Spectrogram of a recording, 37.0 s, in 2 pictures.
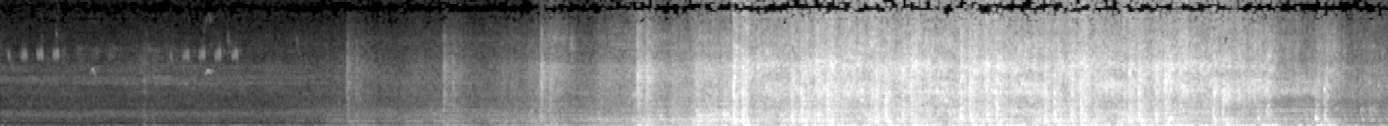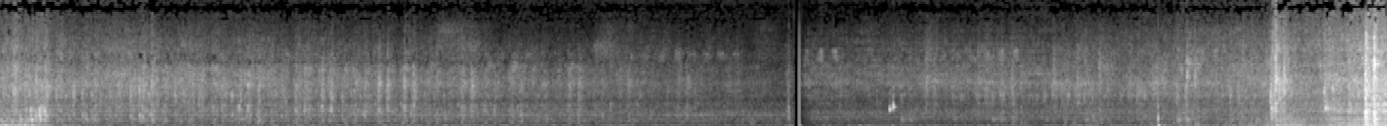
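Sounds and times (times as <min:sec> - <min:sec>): train wheels clattering: 0:04.5 - 0:28.0, 0:30.5 - 0:37.0.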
